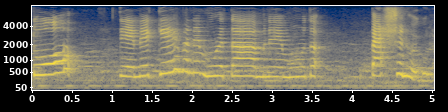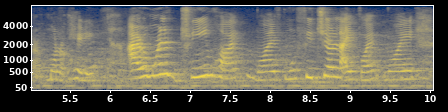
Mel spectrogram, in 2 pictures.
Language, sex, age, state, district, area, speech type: Assamese, female, 18-30, Assam, Nalbari, rural, spontaneous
